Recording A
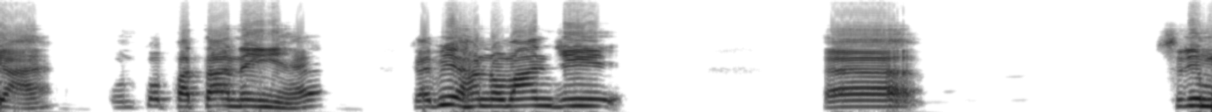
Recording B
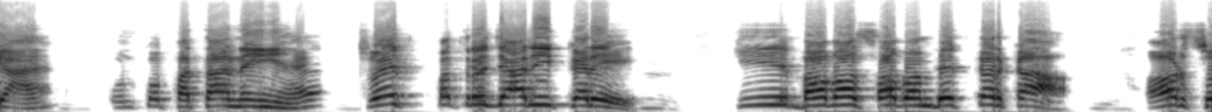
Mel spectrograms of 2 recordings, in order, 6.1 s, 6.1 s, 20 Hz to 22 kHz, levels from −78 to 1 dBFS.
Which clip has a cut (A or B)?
B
